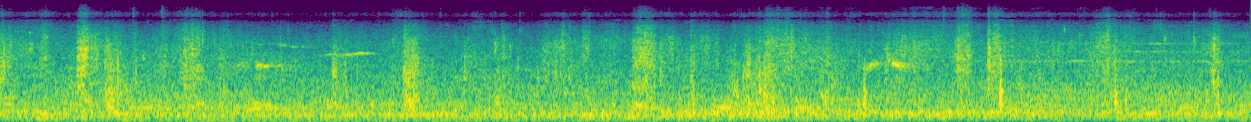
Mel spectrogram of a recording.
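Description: A hand rubs and wipes across a car windshield.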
